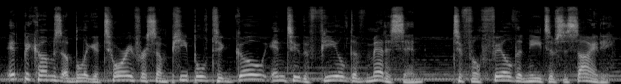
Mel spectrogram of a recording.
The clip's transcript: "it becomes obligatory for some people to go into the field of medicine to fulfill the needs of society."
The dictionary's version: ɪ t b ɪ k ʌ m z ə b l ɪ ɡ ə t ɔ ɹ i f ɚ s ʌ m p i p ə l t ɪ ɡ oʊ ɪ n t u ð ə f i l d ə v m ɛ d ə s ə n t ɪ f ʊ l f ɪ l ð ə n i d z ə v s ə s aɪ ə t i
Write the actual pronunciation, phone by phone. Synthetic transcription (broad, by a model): ɪ t b ɪ k ʌ m z ə b l ɪ ɡ ə t ɔ ɹ i f ɚ s ʌ m p i p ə l t ɪ ɡ oʊ ɪ n t u ð ə f i l d ə v m ɛ d ə s ə n t ɪ f ʊ l f ɪ l ð ə n i d z ə v s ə s aɪ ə t i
